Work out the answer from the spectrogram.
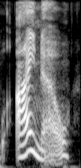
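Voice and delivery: sulky mock accusation, drawn out; lightly voiced petty accuser; petty high-pitched whine. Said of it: "they'll be like".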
